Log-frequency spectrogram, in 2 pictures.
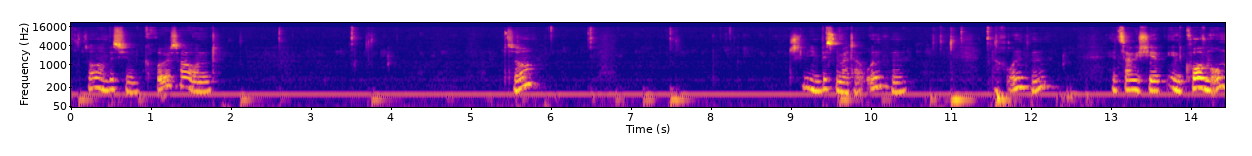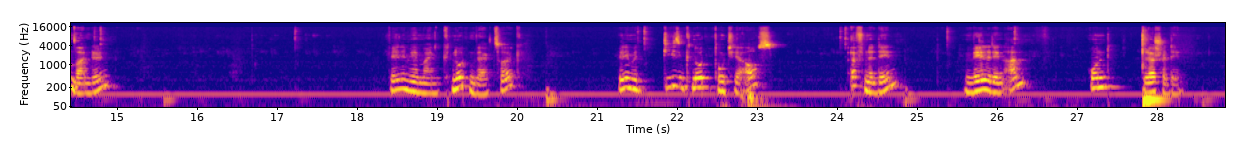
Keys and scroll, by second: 11.0 space, 27.8 Delete.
